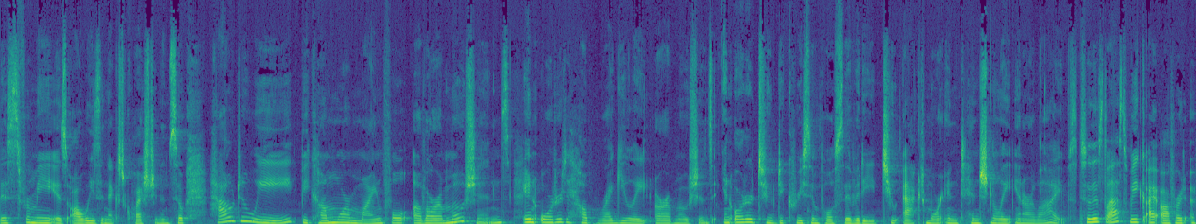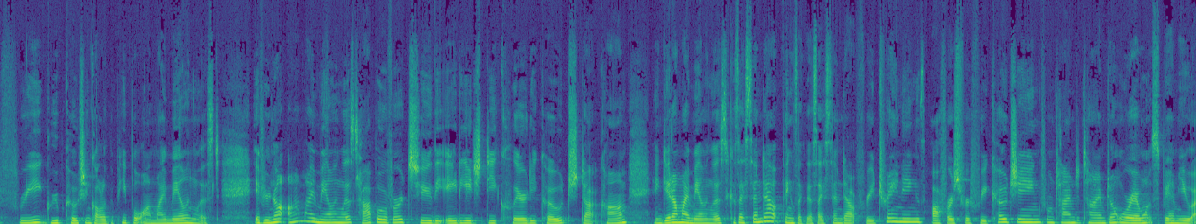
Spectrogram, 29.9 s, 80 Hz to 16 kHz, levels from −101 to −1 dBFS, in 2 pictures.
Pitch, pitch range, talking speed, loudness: 175 Hz, 160-200 Hz, 200 wpm, -22 LUFS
